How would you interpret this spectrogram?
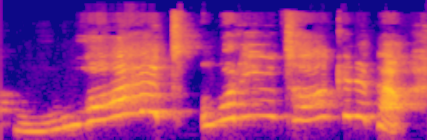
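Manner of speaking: very high, stretched "what?"; retold high-pitched incredulity; perplexed friend. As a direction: imitate a friend in disbelief. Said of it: "She was so perpl-, so perplexed".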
